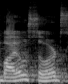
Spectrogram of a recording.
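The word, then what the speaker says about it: Biot–Savart: टी इसे silent समझो, तो इसलिए बोलते हैं बायोट-सवर्ट्स लॉ।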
